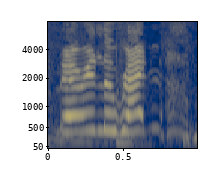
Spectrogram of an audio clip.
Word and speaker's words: Mary Lou Retton: Mary Lou Reddard. I've really butchered that name. – Mary Lou Retton, Marcia Clark.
